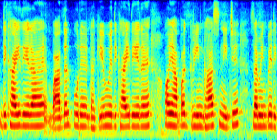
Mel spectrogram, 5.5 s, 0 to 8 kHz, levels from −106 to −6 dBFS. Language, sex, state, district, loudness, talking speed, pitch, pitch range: Hindi, female, Uttar Pradesh, Muzaffarnagar, -16 LUFS, 240 wpm, 205 Hz, 200-215 Hz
